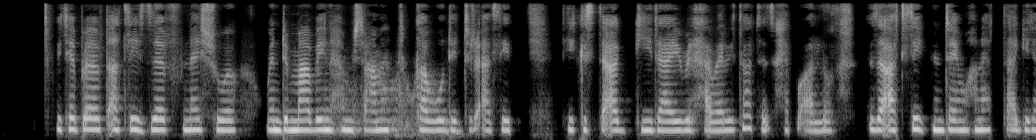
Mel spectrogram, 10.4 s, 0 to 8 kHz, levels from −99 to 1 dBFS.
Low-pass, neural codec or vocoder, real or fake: 7.2 kHz; codec, 16 kHz, 1 kbps, X-Codec, WavLM features, trained on Multilingual LibriSpeech; fake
